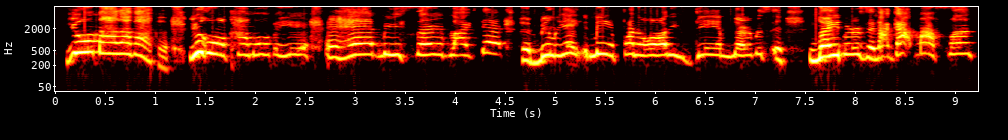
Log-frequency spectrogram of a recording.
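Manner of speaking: high-pitched, furious retold confrontation; angry yell. Wife yelling at husband after being served, furious. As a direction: hurl it at him, outraged and humiliated.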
